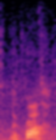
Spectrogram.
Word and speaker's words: La Croix: How do you pronounce this? La Croix. La Croix.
